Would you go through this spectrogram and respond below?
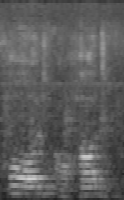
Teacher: That relatively open vowel with rounding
